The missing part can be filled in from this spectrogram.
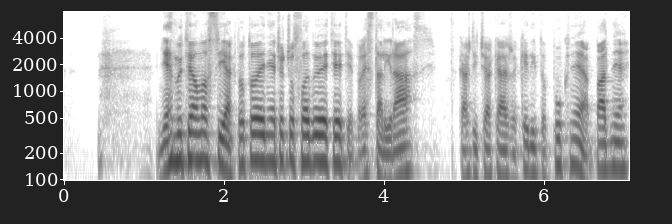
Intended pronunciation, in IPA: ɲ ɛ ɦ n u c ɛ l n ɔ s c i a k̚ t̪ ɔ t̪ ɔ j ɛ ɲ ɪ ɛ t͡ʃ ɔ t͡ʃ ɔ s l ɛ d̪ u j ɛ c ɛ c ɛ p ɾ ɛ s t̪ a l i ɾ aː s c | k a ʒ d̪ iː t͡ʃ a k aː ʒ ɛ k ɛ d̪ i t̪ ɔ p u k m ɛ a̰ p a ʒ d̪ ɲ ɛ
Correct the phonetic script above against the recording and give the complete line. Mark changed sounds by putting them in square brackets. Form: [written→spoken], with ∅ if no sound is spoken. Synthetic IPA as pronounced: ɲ ɛ ɦ n u c ɛ l n ɔ s c i a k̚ t̪ ɔ t̪ ɔ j ɛ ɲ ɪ ɛ t͡ʃ ɔ t͡ʃ ɔ s l ɛ d̪ u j ɛ c ɛ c ɛ p ɾ ɛ s t̪ a l i ɾ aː s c | k a ʒ d̪ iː t͡ʃ a k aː ʒ ɛ k ɛ d̪ i t̪ ɔ p u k [m→ɲ] ɛ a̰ p a [ʒ→∅] d̪ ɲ ɛ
